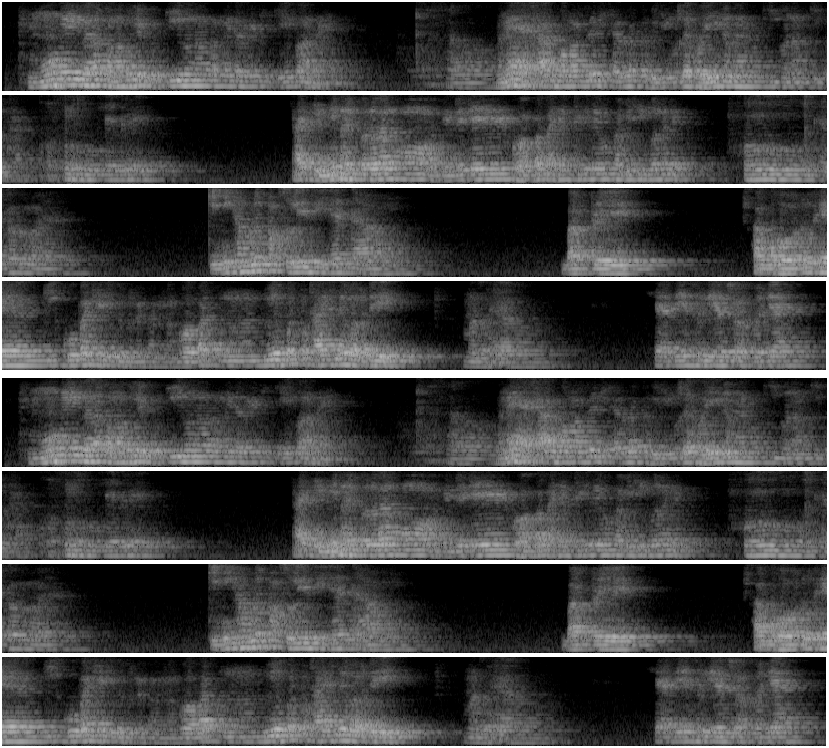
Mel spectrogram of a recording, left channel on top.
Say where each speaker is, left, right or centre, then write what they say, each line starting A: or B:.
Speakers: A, on the left (about 40°); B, on the left (about 55°).
A: মোক সেই কিবা এটা বনাব লাগিব কি বনাও জানো এতিয়ালৈকে ঠিকেই কৰা নাই।
B: <unintelligible> অ'
A: মানে এসাঁজ বনালে যে সি এসাঁজ লৈ ভাবি থাকিবলৈ হয়য়ে নহয় আকৌ কি বনাম কি কথা।
B: উ সেইটোৱেই।
A: আ এনেই ভাবিব লগা নহয়। কিন্তু এতিয়া ঘৰৰ পৰা বাহিৰত থাকিলে এইবোৰ ভাবি থাকিব লাগে।
B: উম সেইটো হয় কিনি
A: উম।
B: খাবলৈ প পাচলিৰ যিহে দাম।
A: বাপৰে। আৰু ঘৰতো সেয়া কি ক'ৰ পৰা খেতি কৰিবলৈ পাম ন ঘৰৰ পৰা দুই এপত পঠাইছিলে বাৰু দেই। মাজতে
B: অ'।
A: সেয়া দিয়ে চলি আছো আকৌ এতিয়া।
